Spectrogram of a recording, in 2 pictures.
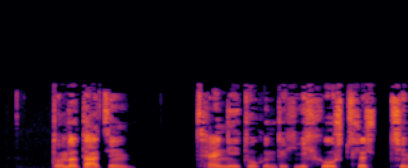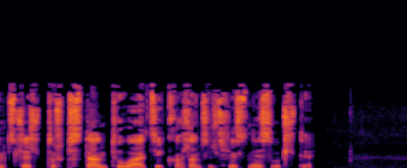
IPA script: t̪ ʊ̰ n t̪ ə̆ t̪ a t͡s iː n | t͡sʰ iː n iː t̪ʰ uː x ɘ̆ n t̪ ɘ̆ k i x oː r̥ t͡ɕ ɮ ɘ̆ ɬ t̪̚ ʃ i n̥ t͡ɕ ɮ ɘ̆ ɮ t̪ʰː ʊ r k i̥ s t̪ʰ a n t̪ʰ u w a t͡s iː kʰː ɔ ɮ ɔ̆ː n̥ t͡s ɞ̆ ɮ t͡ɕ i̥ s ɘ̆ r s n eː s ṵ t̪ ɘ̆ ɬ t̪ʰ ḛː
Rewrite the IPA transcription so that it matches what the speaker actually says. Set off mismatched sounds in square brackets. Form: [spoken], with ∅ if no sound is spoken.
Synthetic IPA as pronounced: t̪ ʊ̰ n t̪ ə̆ t̪ a t͡s iː n | t͡sʰ [æː] n iː t̪ʰ uː x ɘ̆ n t̪ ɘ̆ [x] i x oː r̥ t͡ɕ ɮ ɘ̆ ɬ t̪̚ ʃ i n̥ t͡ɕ ɮ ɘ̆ ɮ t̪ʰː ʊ r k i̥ s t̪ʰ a n t̪ʰ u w a t͡s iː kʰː ɔ ɮ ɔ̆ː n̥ t͡s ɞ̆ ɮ t͡ɕ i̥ [x] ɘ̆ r s n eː s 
